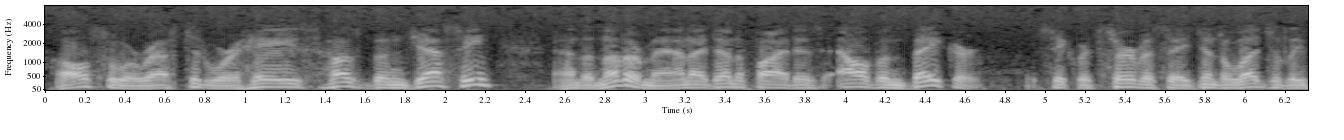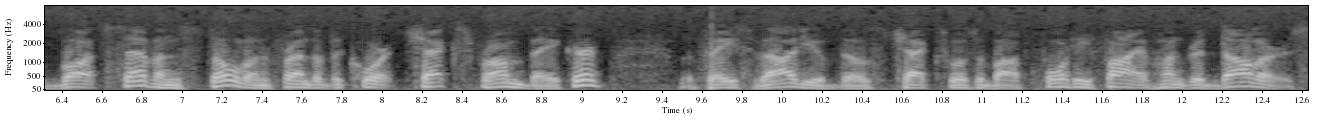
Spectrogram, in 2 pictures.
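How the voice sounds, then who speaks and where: A muffled, phone-narrow 1980s radio aircheck of an American man anchoring the news. He reads from a script in a husky voice with lively intonation. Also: lowish voice, fairly quick.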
